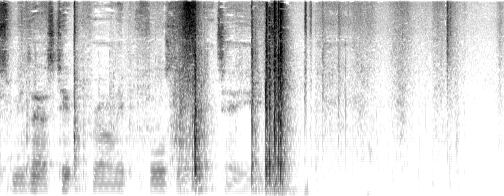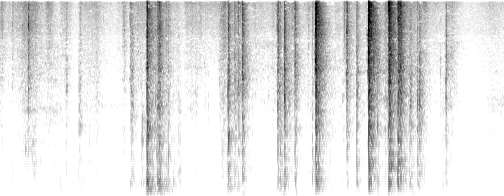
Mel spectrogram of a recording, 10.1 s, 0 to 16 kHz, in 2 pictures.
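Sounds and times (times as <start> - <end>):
plastic cases clacking: 6.3 - 9.6.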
